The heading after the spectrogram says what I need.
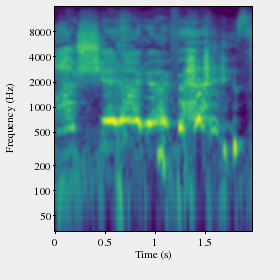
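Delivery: mock-screaming. Telling a restaurant story, imitating someone screaming. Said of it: "keeps screaming this in the middle".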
